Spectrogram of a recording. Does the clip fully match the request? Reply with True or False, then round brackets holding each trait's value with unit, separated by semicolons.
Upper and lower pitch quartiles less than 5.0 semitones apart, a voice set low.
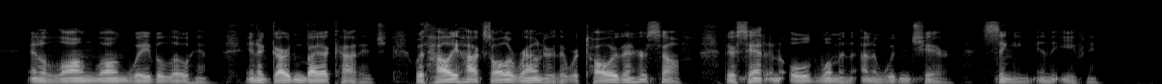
True (2.8 semitones; 90 Hz)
